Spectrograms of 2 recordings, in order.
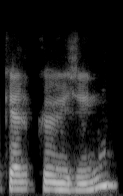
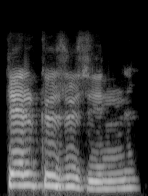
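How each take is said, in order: First: Quelques usines with silent s; quelques, then usines, unlinked; missing liaison. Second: Quelques usines linked with a z; liaison. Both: Shown as a demonstration. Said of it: "y no quelques usines".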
